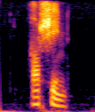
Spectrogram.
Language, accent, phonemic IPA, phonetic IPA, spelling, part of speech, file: Armenian, Eastern Armenian, /ɑɾˈʃin/, [ɑɾʃín], արշին, noun, Hy-արշին.ogg
- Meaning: 1. arshin (Russian unit of length) 2. arşın (Turkish unit of length)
